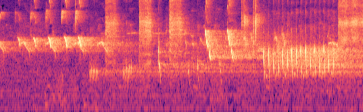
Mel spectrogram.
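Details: Common nightingale (Luscinia megarhynchos) sings a rich, varied phrase: repeated whistled notes, harsh buzzy bursts, then a fast, even rattle of about fifteen clipped notes, with no other sounds.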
